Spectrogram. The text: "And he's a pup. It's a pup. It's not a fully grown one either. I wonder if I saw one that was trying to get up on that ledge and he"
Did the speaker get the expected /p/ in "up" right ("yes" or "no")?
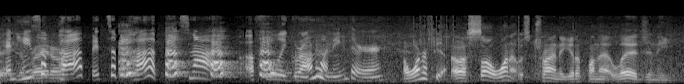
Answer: yes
